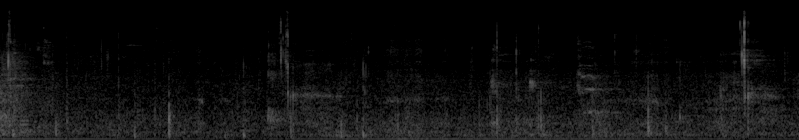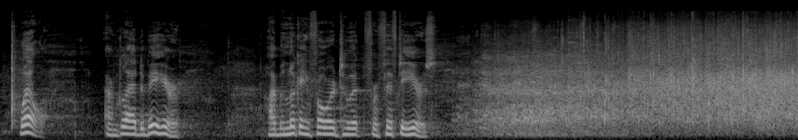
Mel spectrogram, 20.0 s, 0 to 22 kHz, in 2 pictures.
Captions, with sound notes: Well, I'm glad to be here. I've been looking forward to it for 50 years. [LAUGHTER] [APPLAUSE]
